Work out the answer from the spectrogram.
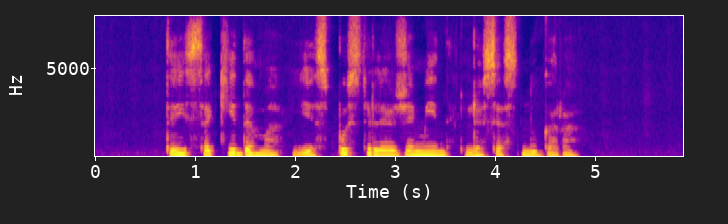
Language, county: Lithuanian, Kaunas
